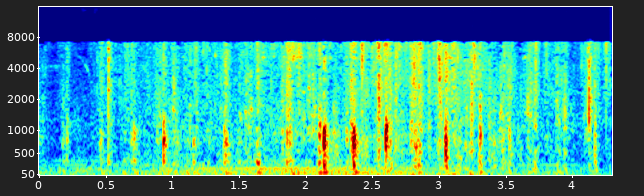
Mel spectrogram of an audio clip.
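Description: Horse hooves clip-clop in a short, slightly uneven series of sharp strikes, the beats bunching together near the middle, clear with no voices: Koschei the Deathless's good horse stumbling as he rides home from hunting in the evening.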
